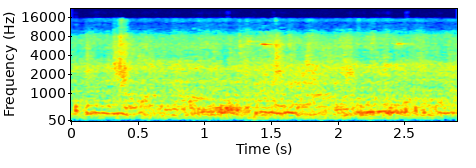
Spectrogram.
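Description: A male fancy racer golla giribaz pigeon at a wholesale pigeon market coos close by in a steady run of rolling, throaty coos that repeat with little pause, with faint market noise behind.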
